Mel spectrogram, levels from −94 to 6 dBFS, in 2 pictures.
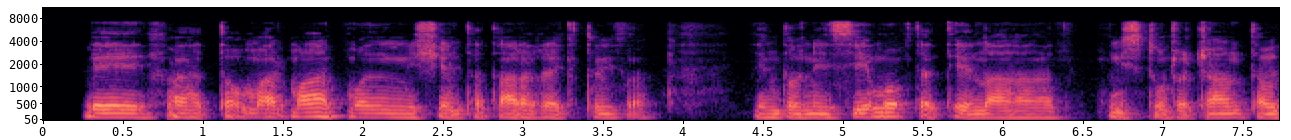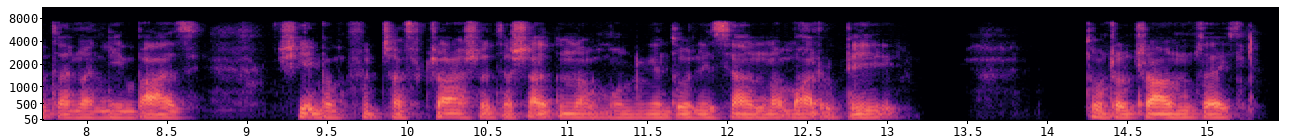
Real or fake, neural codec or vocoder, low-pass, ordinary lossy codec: fake; codec, 16 kHz, 16 kbps, FunCodec, trained on Chinese and English, 50 frames a second; 7.2 kHz; none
